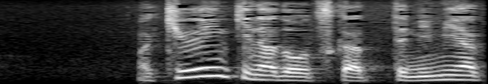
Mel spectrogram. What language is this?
Japanese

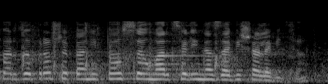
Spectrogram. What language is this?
Polish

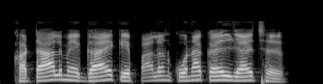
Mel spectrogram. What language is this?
Maithili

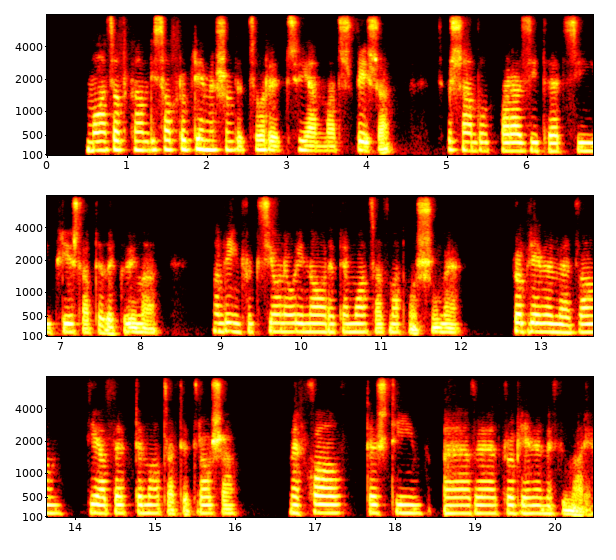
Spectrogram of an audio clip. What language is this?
Gheg Albanian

